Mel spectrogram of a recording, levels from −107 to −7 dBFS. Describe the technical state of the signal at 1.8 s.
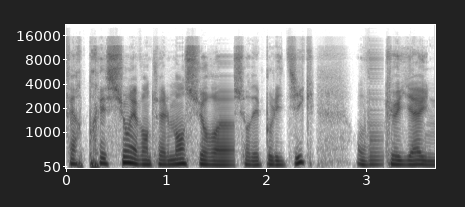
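At 1.8 s, a burst of packet loss ends (1.55 to 1.80 s). The last sound was extended for about 126 ms, then fading, before the speech resumed further on.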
